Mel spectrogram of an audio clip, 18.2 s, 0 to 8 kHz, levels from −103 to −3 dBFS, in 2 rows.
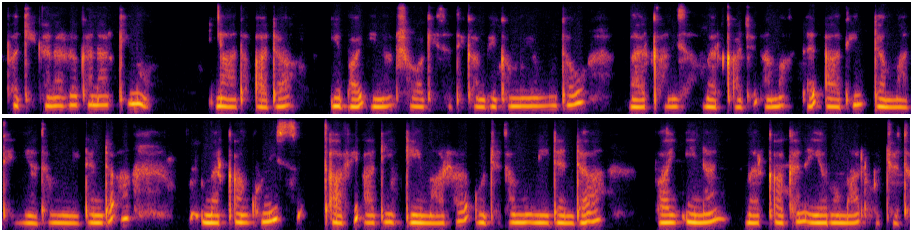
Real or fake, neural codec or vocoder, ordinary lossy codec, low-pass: real; none; Opus, 24 kbps; 7.2 kHz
